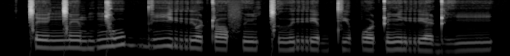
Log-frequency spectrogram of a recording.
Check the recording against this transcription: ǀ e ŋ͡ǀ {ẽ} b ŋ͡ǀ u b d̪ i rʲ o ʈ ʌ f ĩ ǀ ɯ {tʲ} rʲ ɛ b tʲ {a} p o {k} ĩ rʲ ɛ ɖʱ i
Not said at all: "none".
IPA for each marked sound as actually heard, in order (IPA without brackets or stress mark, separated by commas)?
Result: ẽ, none, ʌ, ʈ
